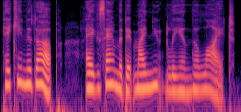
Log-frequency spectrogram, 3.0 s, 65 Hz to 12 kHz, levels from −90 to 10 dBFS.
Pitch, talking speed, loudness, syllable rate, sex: 195 Hz, 200 wpm, -18 LUFS, 6.5 syllables/s, female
